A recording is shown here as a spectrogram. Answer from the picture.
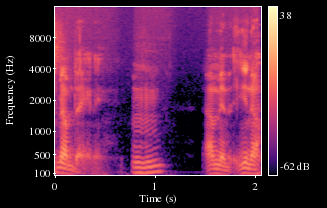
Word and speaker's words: Mamdani: other day endorsed him, and they mispronounced the name. And hell, I may be mispronouncing it now. They said Mandini. We just call him Zoran. This is Mamdani. What's that? We'll go by as first as Zoran. Well, I think it's Mamdani.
